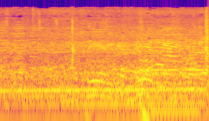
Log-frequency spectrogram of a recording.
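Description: A crowd of people talking and calling out over a steady low hum.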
